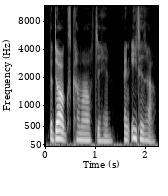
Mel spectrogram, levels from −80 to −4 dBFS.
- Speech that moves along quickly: Yes, fast, 240 wpm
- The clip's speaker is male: No, female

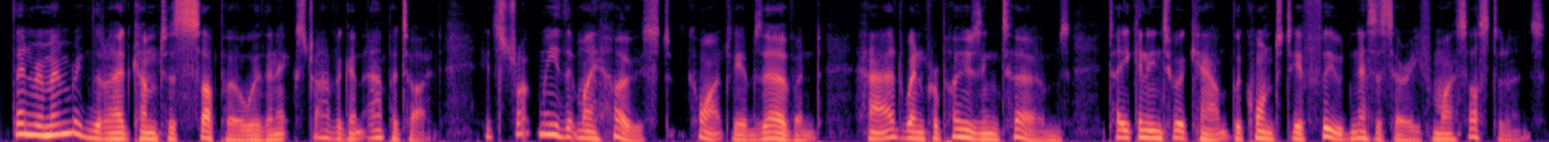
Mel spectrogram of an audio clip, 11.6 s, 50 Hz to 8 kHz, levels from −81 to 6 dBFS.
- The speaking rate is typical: Yes, average, 180 wpm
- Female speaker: No, male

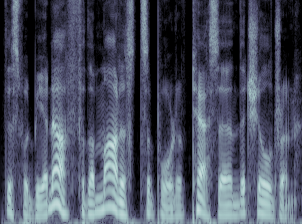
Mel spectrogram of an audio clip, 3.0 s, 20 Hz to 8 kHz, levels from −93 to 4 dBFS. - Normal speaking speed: No, fast, 260 wpm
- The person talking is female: No, male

